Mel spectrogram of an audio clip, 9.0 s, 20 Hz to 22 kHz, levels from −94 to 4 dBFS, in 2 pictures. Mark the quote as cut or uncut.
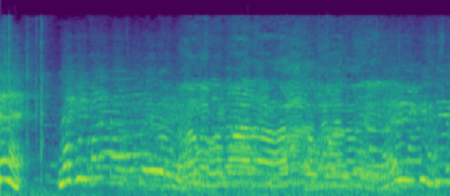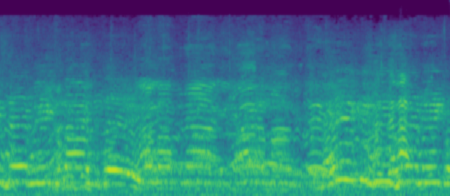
cut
